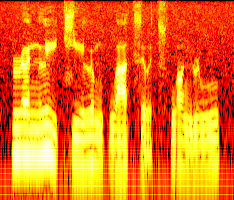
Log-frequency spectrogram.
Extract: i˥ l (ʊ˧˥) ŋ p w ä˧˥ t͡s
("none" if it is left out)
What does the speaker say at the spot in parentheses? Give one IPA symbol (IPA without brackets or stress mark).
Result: ʊ˥˩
